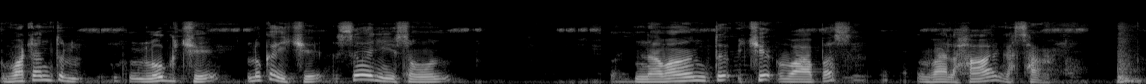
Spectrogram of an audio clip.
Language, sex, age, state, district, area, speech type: Kashmiri, male, 45-60, Jammu and Kashmir, Pulwama, rural, read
